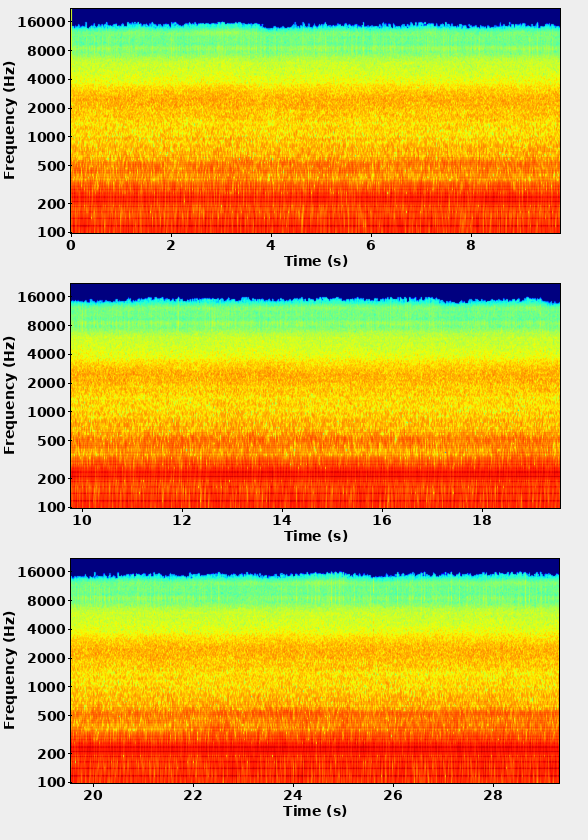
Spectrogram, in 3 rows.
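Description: Piper PA-28's piston engine and propeller running steadily in flight, heard inside the cabin as an even, unchanging drone.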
